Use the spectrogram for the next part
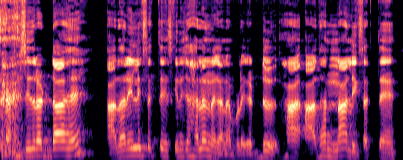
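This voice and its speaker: A man's voice: on the high side, fairly even intonation, normal speed, pushed and bright. Patient male English teacher. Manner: patient, drilling with repeated questions. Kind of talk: classroom phonics lesson.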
